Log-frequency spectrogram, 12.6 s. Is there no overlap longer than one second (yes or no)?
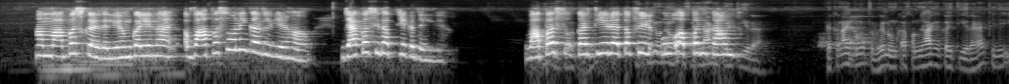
no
